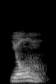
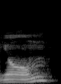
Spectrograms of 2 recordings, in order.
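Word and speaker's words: יום: 욤 한번 해보세요. 욤, 욤, 욤이 낮입니다. 낮, 낮. 아까 라에라라고 그 문장 안에서는 발음을 했고요.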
